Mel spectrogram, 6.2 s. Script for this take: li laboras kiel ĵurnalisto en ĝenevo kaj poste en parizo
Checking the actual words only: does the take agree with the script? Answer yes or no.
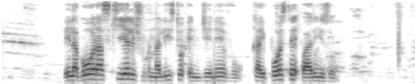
no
